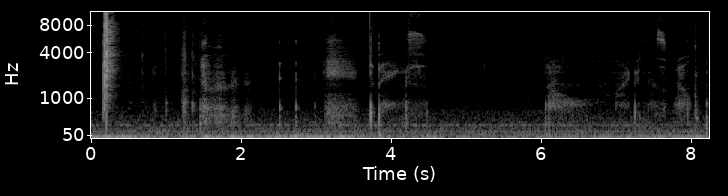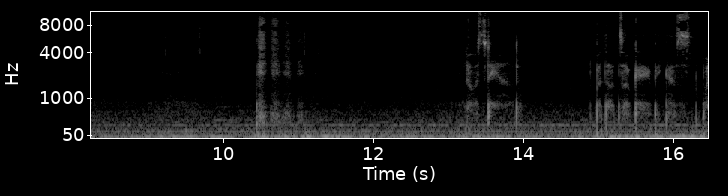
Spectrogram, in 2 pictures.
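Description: A young woman whispers softly and close to a microphone.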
